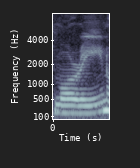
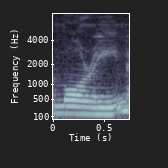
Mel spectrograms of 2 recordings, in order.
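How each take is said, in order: First: It is said with an American accent. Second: It is said with an English accent.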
